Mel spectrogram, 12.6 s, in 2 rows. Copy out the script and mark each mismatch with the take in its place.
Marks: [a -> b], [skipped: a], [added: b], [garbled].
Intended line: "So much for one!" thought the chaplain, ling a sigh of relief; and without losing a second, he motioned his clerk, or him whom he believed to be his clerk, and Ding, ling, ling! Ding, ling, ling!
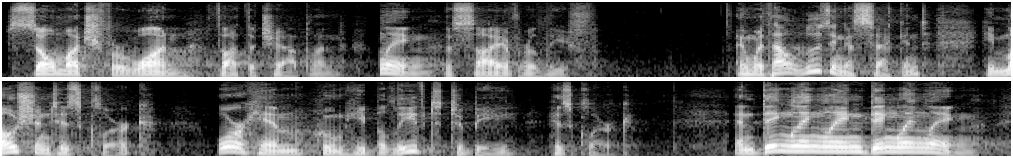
"So much for one!" thought the chaplain, ling a sigh of relief; and without losing a second, he motioned his clerk, or him whom he believed to be his clerk, and Ding, ling, ling! Ding, ling, ling!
